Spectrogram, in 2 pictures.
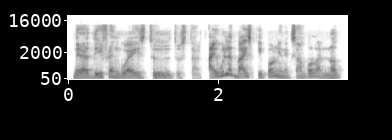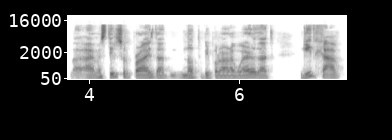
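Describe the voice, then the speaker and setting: A man from Argentina, a native Spanish speaker with an Argentine accent, talking as a podcast guest in an animated, repetitive, conversational way. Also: mid-range voice, moderate pace. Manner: animated, with frequent restarts and emphatic repetition. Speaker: podcast guest, cloud advocate. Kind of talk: casual conversational interview.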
